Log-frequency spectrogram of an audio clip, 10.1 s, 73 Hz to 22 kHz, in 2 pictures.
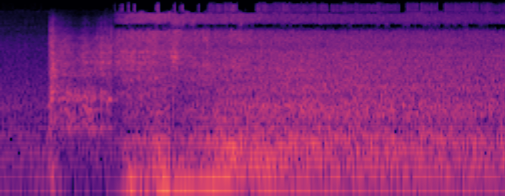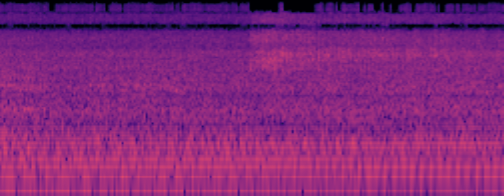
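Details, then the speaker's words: First start of a rebuilt Ford 460 V8 in a 1975 Lincoln Continental, distributor earlier installed 180° off and fixed: short crank, quick catch, brief flare, then steady even idle; normal start and idle before an oil filter seal blew. "I did get to hear it run it sounded good but yeah we're going to be tearing back into it"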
